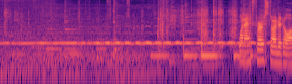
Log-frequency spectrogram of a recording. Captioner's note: paper rustling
